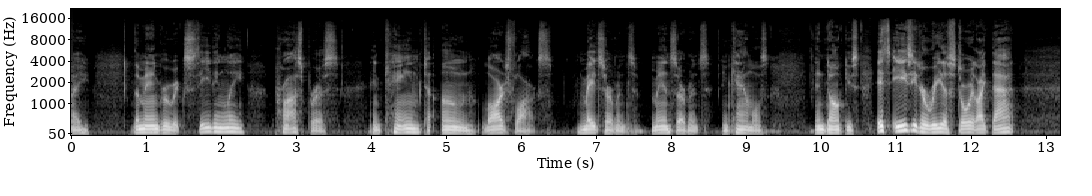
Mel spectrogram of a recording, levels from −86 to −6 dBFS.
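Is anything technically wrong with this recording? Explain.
No, I hear no technical fault in this recording.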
